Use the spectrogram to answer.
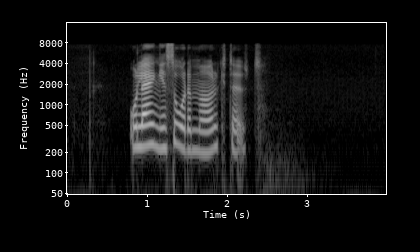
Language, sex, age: Swedish, female, 31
